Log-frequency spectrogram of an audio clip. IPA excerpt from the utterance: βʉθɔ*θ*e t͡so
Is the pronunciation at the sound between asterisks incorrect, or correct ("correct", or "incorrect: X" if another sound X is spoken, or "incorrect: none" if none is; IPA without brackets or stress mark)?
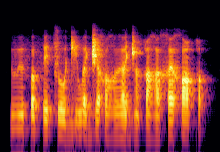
correct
